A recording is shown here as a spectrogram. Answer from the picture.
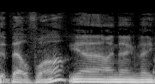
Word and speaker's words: Belvoir: It's from it's spelled Belvoir but it's pronounced beaver. Uh and yeah, as in beautiful view, but it's just I've always called it Belvoir.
